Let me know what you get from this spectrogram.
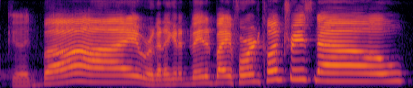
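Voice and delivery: high, slow drawn-out wail; mock doom singsong. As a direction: stretch it upward in playful despair. Mock alarm at game outcome.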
